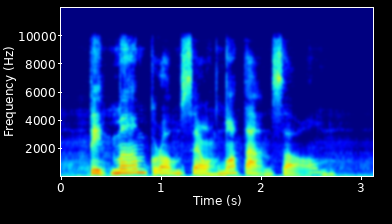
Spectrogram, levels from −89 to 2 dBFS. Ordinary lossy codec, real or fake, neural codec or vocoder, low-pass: none; fake; autoencoder, 22.05 kHz, a latent of 192 numbers a frame, VITS, trained on many speakers; 9.9 kHz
